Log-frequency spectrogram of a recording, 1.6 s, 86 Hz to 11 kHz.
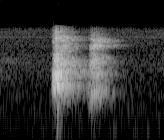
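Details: A dog, one of several put outside at 3:02 a.m. on October 23, gives a single two-part bark, a sharp harsh onset followed by a softer second pulse.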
